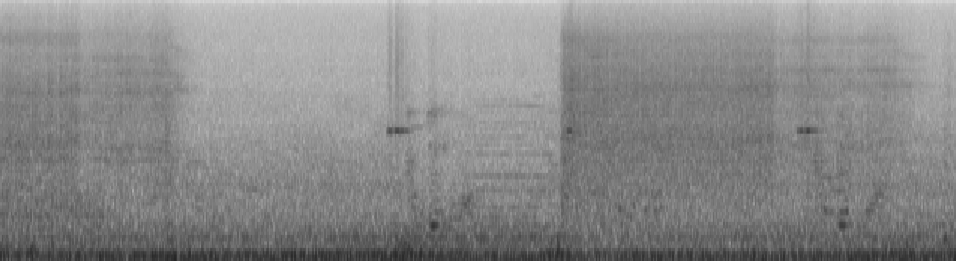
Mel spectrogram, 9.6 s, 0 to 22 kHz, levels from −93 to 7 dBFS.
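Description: Everyday sound, degraded for its entire length by 1-bit DFPWM compression. Each sample is coded as a single up-or-down step on an adaptive level, leaving heavy broadband quantisation noise. The result is fuzzy and crackly, and the treble is dulled or replaced by hiss, which fits a stream of about 48 kbps.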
